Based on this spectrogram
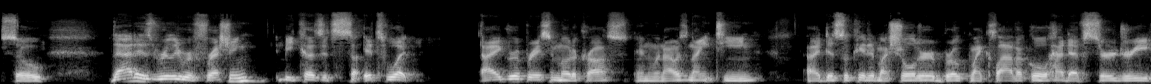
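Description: Here a man speaks in a plain, everyday voice with an American accent. His pitch is fairly low, his pace moderate, and his pitch variation ordinary. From Texas. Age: 30s. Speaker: cannabis industry expert. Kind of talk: interview.

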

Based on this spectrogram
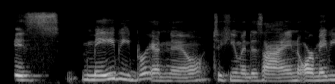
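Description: This woman has an unremarkable speaking voice, with fairly low pitch and fairly even intonation. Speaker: co-host. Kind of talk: casual conversation.

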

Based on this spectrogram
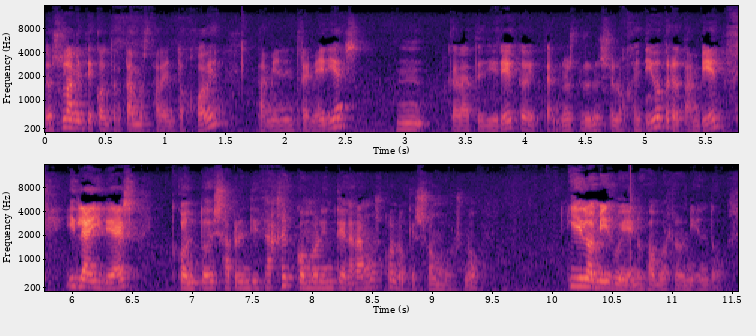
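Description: Over noticeable background noise, a woman with fairly low pitch talks at a very fast pace with lively intonation. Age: 50s. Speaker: law firm managing partner. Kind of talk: interview.

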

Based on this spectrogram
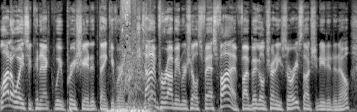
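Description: Noticeable background noise sits behind a man with an American accent whose intonation is lively. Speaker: morning radio co-host. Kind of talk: casual chat. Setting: studio. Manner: fast talker.

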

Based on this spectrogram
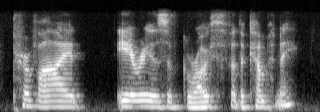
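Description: In a New Zealand accent, a woman speaks with a fairly low pitch. She keeps a fairly slow pace. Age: 50s. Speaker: futurist and company director. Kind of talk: interview conversation.

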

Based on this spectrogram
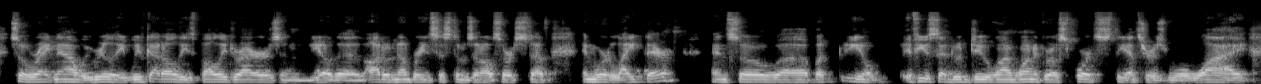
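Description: An ordinary speaking voice, a man at medium pitch with fairly even intonation and a moderate pace. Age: 50s. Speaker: print shop owner. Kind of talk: podcast interview.

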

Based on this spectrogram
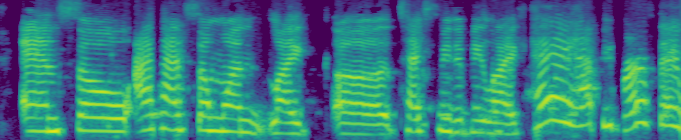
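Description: With a Caribbean accent, a woman speaks in very wide pitch swings. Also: hardly any pauses. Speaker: speaker and self-love advocate. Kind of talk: casual panel chat. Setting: live online video stream.

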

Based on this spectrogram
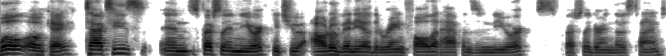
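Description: In a Midwestern accent, a man talks at a very fast pace with hardly any pauses and ordinary pitch variation. His tone is dark and mellow, and the background is quiet. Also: medium pitch for a man. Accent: Midwest American. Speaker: podcast guest, hydrologist and show host. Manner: enthusiastic, casual.

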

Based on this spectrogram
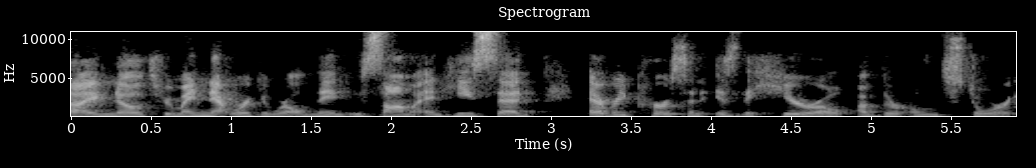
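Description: A woman speaks at a moderate pace. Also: quiet background. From Canada. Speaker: social media strategist and keynote speaker. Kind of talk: interview. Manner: animated.

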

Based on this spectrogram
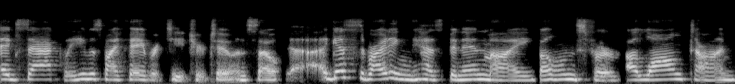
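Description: A woman with an American accent talks in a normal speaking voice at a moderate pace, her fairly high pitch held in fairly even intonation, her loudness very even and hardly any pauses. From New Jersey and Florida. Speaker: children's author. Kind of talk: interview.

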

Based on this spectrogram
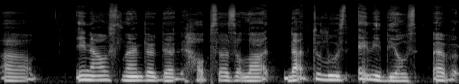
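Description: Speaking with an Albanian accent, a woman uses a dark, mellow tone at a medium pitch, with ordinary pitch variation and a moderate pace. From North Macedonia (ethnic Albanian). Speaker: real estate broker and office owner. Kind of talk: podcast interview.

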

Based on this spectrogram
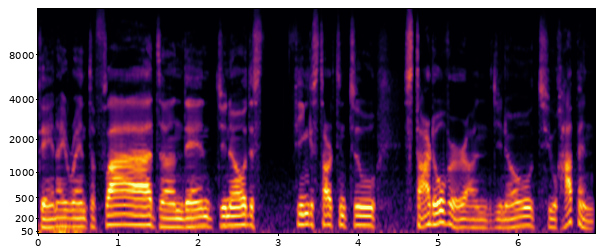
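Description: A man with a Spanish accent speaks fairly slowly in a fairly low voice. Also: ordinary pitch variation. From Colombia. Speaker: tour guide and music journalist. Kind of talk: casual interview. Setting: rooftop terrace. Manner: halting.

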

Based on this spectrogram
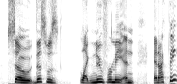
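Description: On a very clean recording with a silent background, an ordinary speaking voice goes at a moderate pace with ordinary pitch variation. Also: woman. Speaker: podcast co-host. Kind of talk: casual chat.

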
